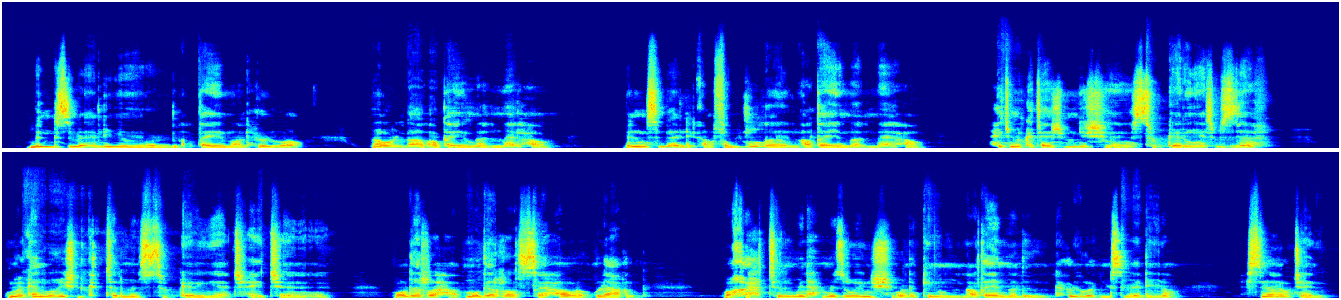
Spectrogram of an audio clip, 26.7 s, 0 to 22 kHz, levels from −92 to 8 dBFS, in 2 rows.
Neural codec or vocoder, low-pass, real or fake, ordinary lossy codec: vocoder, 44.1 kHz, 128 mel bands, Pupu-Vocoder; 19.8 kHz; fake; none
